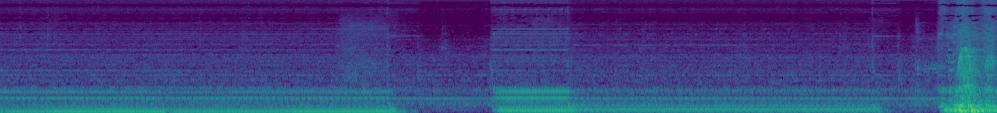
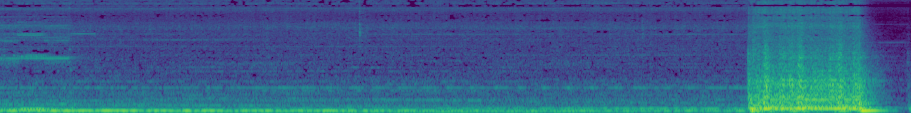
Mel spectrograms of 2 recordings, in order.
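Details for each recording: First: Onefinity CNC running a probe XYZ sequence with a quarter-inch bit: stepper motors hum in short moves, probing Z first, then X, then Y, pausing between axes with smooth tones and no grinding; normal probing sequence. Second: Onefinity CNC restarted with the router away from home position and not homed, so the axis runs to the end of the rail: quiet running, then over a second of loud harsh buzzing and grinding as it stalls; CNC axis grinding at end of travel.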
